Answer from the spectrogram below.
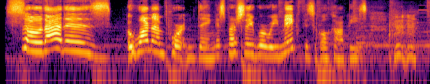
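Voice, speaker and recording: A young vtuber streamer with a high voice talks a little fast, casually answering chat questions over faint background music. She's giggly and animated, laughing and restarting often, and playfully boasts like a mock CEO.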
